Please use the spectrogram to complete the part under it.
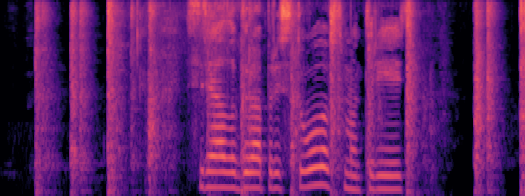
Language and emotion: Russian, neutral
